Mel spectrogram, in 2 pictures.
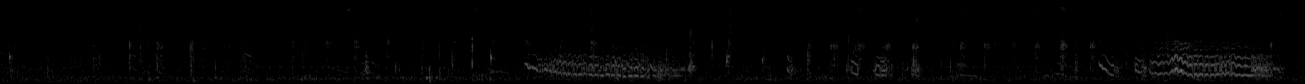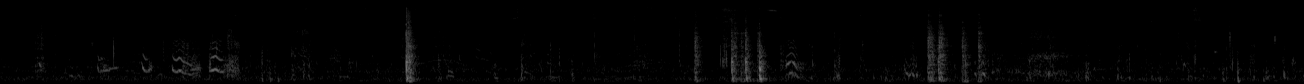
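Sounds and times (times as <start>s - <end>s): puppy whimpering: 0.0s - 23.0s, 23.8s - 26.0s
puppy squeaks: 3.6s - 15.5s, 20.2s - 21.5s.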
